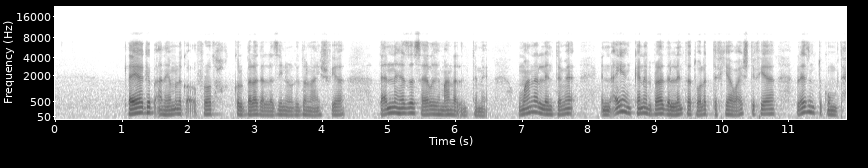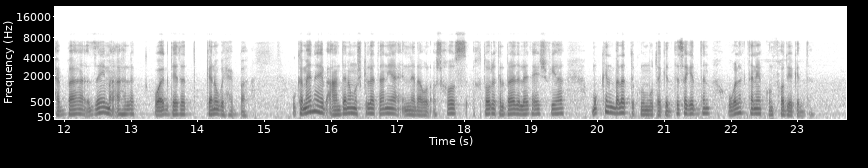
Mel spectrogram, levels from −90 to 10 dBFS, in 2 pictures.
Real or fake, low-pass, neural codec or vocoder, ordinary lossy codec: real; 7.2 kHz; none; Opus, 32 kbps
